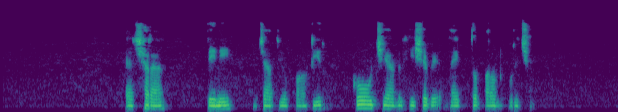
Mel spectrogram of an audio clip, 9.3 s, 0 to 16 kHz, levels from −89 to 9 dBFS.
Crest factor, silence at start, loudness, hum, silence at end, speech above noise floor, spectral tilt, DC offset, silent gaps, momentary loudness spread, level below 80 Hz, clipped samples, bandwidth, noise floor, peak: 20 dB; 1.9 s; -21 LUFS; none; 1.35 s; 52 dB; -5 dB/octave; under 0.1%; none; 11 LU; -62 dBFS; under 0.1%; 7.8 kHz; -72 dBFS; -4 dBFS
